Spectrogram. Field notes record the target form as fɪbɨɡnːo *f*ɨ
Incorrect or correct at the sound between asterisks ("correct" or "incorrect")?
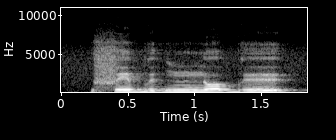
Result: incorrect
